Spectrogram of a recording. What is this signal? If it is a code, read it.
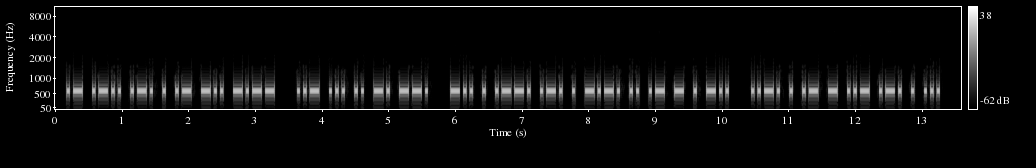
Morse code, heard as a keyed tone, about 25 wpm, 600 Hz. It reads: ALREADY USING DEPRECIATED FEATURES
